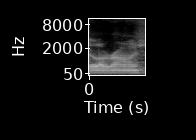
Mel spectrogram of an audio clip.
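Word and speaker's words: à l'orange: which sounds fancy because you say it laronge like that because that's how they say it everything sounds fancy in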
